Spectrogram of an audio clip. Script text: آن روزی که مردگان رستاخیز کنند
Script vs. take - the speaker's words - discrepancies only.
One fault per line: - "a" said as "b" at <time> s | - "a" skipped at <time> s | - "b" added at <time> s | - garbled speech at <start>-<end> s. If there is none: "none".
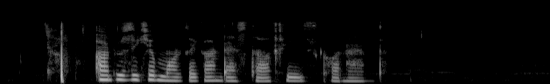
none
